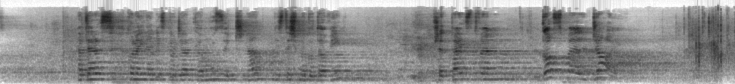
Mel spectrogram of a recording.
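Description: A woman speaks with animation through a microphone in a large echoing hall.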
